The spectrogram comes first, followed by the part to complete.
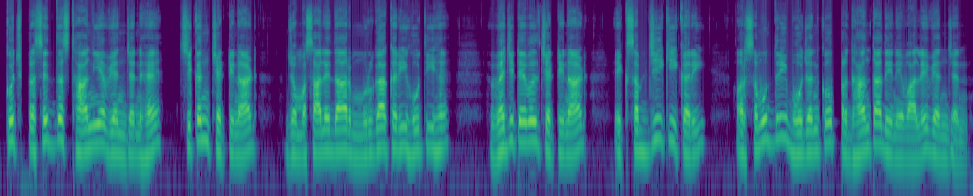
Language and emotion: Hindi, neutral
